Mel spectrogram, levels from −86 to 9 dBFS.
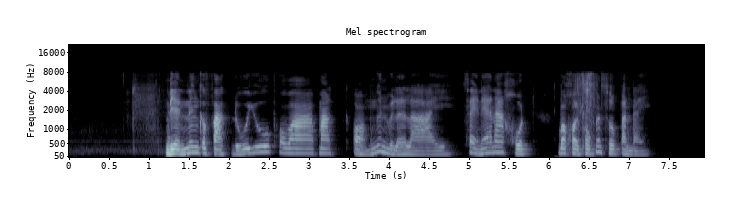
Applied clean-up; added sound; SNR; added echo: classical method log-MMSE.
